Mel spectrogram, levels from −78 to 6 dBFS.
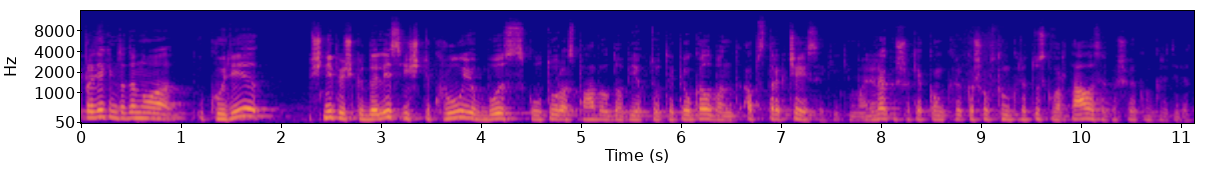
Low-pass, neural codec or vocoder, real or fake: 14.4 kHz; none; real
